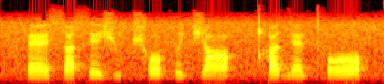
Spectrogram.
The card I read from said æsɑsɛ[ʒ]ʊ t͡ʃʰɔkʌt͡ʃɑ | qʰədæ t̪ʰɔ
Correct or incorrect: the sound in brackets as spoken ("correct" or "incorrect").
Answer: correct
